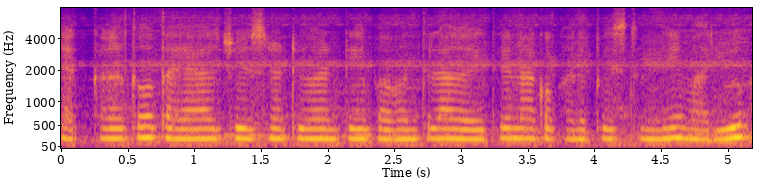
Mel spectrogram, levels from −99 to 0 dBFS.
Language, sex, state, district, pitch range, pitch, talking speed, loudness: Telugu, female, Andhra Pradesh, Krishna, 205-215 Hz, 210 Hz, 115 wpm, -18 LUFS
